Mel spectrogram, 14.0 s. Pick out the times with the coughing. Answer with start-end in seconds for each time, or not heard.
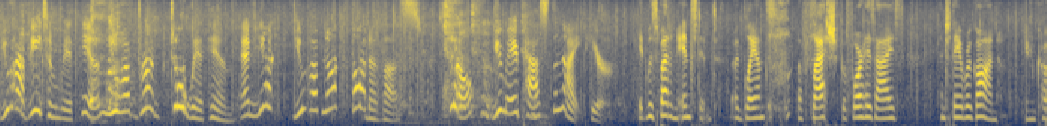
0.1-2.0, 5.2-7.4, 10.2-11.1.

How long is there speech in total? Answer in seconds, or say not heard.
14 s.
